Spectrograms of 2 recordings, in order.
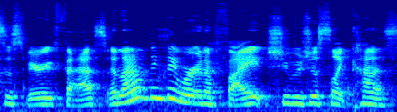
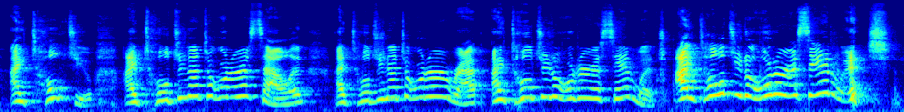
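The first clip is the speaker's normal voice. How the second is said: higher, louder, fast, building to a shout; exasperated rant; 10 semitones higher, 8 dB louder, faster than usual. Retold or imitated. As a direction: scold a friend, getting louder each time. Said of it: "the second one goes".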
